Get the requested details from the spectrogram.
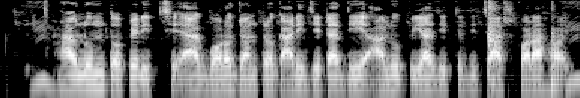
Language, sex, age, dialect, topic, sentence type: Bengali, male, 18-24, Northern/Varendri, agriculture, statement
